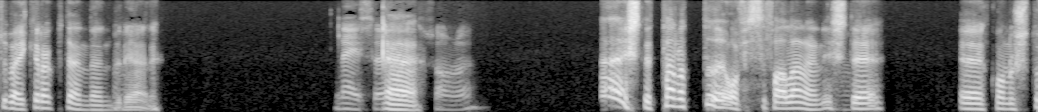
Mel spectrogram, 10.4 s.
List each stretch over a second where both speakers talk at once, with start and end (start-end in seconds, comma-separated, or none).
none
